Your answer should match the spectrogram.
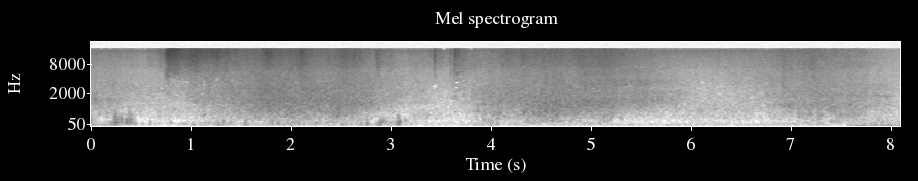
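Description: Faint wash of small waves on a shingle shore, with some wind on the microphone, swelling and easing every two or three seconds.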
